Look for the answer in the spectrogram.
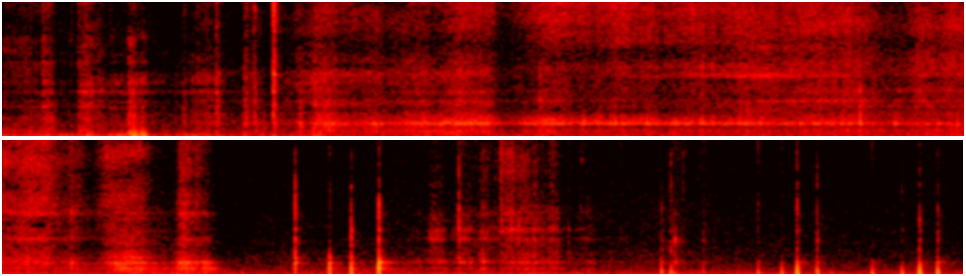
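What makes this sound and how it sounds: Fingernails scratch and tap the face and edges of a light, solid wooden board held close to the mic. A steady, dry scratching fills the first six seconds, then gives way to short, sharp taps with quiet gaps between them.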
